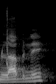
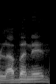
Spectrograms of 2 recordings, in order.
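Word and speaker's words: labneh: so here i have some labne or labane depending how you pronounce it um so this labane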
